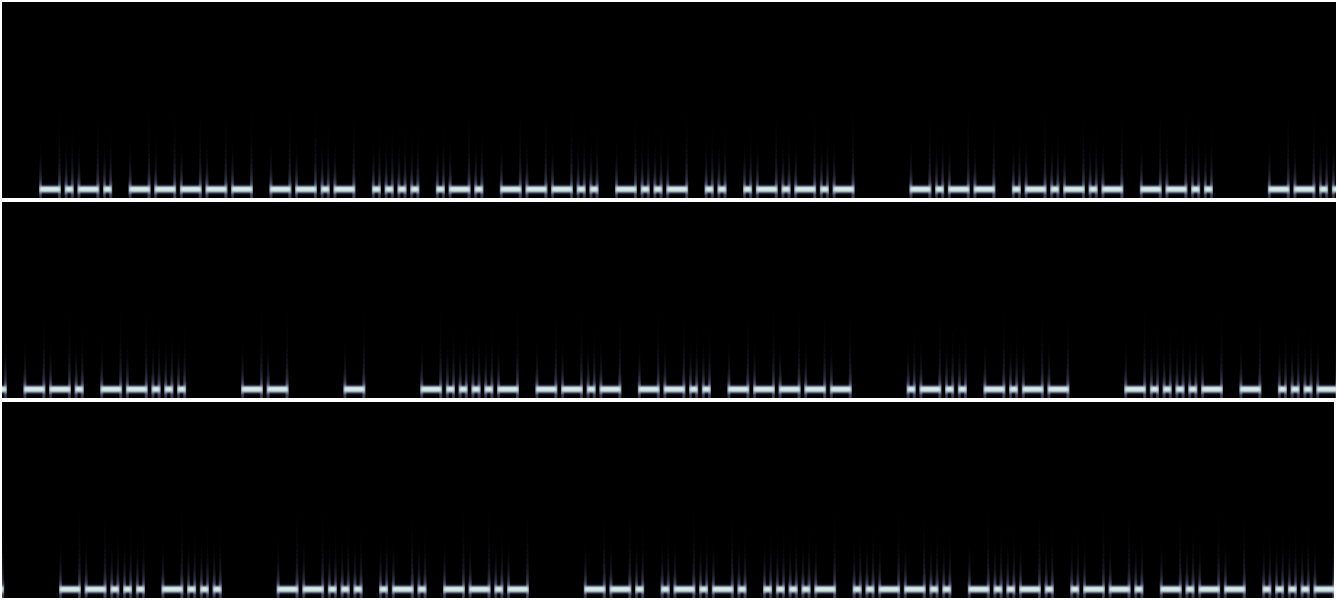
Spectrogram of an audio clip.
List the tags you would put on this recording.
Sound effects > Electronic / Design
radio
characters
code
codigo
morse

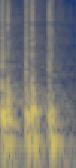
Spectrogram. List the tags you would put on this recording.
Sound effects > Objects / House appliances
object
plastic
household
carry
tool
foley
tip
slam
debris
water
lid
liquid
pail
clang
spill
kitchen
garden
bucket
shake
pour
hollow
metal
fill
handle
knock
cleaning
container
clatter
scoop
drop

